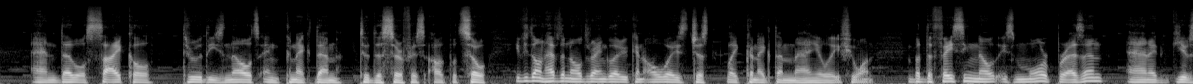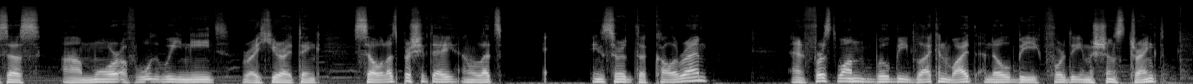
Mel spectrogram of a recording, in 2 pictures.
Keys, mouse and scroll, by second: 0.0 ctrl+shift+click, 1.4 ctrl+shift+click, 5.2-7.8 drag, 9.0-9.3 middle drag, 9.0 ctrl+shift+click, 9.4 scroll down 2, 10.1 shift+middle click, 10.4-11.5 middle drag, 11.9 shift+middle click, 14.4 click, 15.9 shift+a.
